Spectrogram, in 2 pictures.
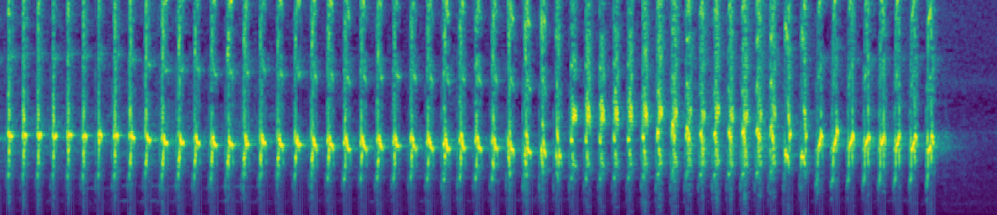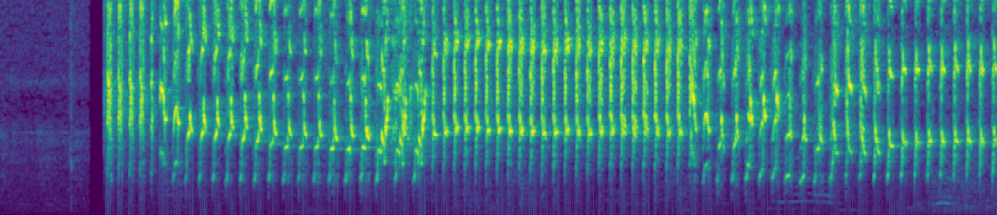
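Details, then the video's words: Lovebird ngekek konslet, a long, rapid, high rattling trill lasting about seven seconds, then a second-long break, then the rattle resumes, sounding brighter and buzzier. "Burung lovebird ngekek konslet"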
